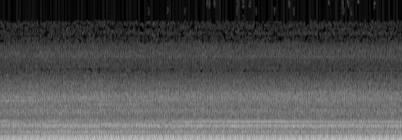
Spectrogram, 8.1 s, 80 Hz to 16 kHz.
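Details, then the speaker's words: DeWalt 4.5-gallon air compressor that had a no-start condition, belt and cord fine, tank rinsed: constant even pump chatter and hum under load as pressure builds, no knocks or squeals; running healthy. "so I'm gonna go ahead and turn it on and so you can hear it working right here"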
